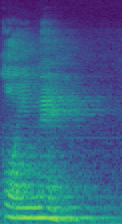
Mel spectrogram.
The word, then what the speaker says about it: koiné: Griego antiguo o koiné. Con K y con acento en la E. Koiné.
